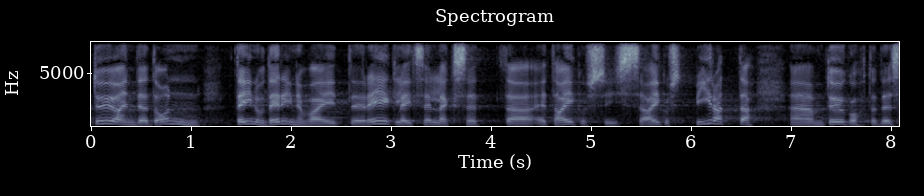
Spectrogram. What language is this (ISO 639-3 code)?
est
